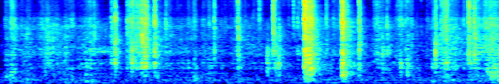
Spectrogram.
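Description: Plastic packaging bag and bubble wrap crinkling and crackling as they are handled, an irregular run of sharp crackles with a couple of louder snaps about three seconds in.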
